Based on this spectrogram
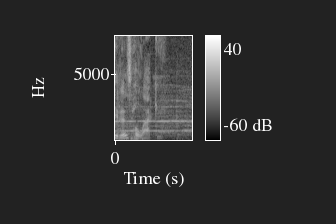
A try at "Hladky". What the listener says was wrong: It's Hladky. It's not a strong H. It's a soft, smooth Hladky. It's not Hladky.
